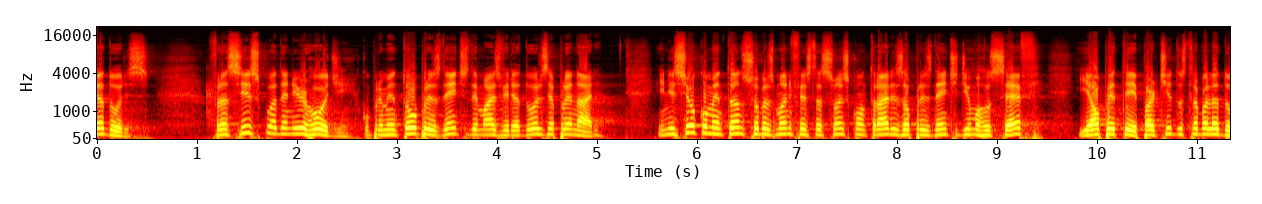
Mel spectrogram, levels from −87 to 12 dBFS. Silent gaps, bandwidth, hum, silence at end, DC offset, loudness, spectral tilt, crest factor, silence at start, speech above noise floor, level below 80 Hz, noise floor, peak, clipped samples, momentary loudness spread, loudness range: none; 16.5 kHz; none; 0 s; under 0.1%; -12 LUFS; -5.5 dB/octave; 12 dB; 0 s; 31 dB; -30 dBFS; -42 dBFS; 0 dBFS; under 0.1%; 9 LU; 2 LU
